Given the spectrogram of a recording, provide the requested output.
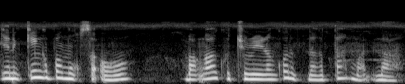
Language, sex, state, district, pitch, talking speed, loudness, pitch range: Garo, female, Meghalaya, South Garo Hills, 245 Hz, 120 wpm, -14 LUFS, 220-270 Hz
